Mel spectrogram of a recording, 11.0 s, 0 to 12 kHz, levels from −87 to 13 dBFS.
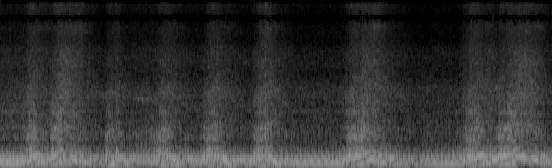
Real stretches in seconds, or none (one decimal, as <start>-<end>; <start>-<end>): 0.0-11.0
